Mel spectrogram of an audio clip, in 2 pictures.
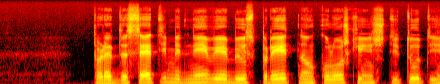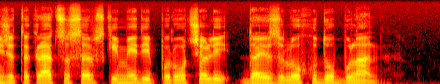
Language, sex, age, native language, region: Slovenian, male, 30-49, Slovenian, Central Slovenia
